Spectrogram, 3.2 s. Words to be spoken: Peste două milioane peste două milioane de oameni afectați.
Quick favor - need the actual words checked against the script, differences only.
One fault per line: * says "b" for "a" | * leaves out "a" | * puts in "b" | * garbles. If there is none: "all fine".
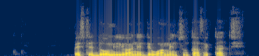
* leaves out "peste două milioane"
* puts in "sunt"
